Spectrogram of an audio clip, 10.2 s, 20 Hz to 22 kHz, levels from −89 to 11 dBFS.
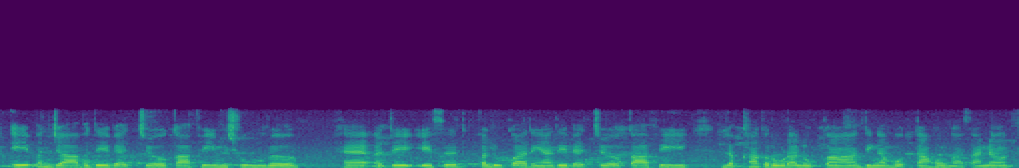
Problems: continuous background conversations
